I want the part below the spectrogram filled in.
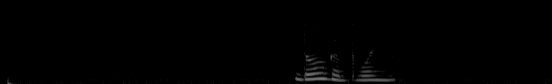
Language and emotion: Russian, sad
